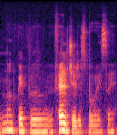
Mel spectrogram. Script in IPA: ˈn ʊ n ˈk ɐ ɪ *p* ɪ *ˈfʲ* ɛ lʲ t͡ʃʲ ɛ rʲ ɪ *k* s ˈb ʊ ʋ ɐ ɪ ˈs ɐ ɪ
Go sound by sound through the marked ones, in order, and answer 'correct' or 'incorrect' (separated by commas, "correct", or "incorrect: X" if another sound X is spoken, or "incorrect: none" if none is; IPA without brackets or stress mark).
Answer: correct, correct, incorrect: none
